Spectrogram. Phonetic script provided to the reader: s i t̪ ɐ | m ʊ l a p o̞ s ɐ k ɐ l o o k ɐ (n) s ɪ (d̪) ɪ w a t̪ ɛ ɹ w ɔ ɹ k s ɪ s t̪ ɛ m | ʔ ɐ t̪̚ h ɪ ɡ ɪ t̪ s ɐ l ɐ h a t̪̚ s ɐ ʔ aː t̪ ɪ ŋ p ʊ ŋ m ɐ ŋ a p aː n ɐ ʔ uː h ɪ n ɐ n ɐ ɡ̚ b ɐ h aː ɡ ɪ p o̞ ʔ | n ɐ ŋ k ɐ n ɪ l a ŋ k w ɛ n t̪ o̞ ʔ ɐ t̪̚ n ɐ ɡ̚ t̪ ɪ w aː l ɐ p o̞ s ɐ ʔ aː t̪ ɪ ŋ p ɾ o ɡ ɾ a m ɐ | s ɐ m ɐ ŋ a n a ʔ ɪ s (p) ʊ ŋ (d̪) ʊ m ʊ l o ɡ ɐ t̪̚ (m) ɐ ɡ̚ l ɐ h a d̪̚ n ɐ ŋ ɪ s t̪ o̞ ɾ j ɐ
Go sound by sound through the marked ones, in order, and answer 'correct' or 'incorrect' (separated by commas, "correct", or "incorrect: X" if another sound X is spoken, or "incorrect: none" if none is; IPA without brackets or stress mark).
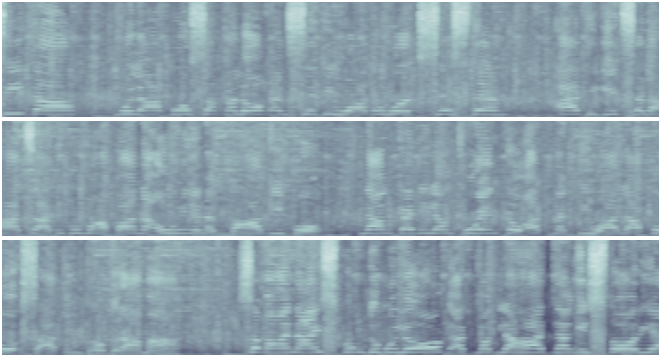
correct, incorrect: t̪, correct, correct, correct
